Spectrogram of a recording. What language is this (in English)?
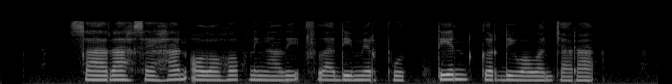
Sundanese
